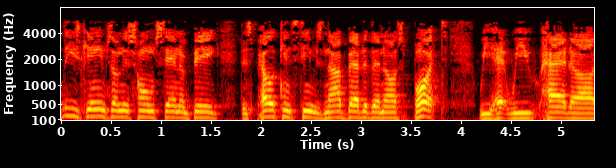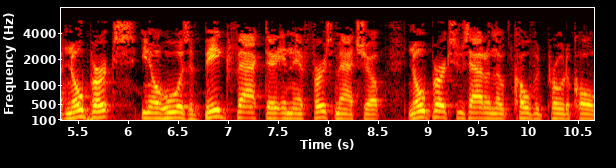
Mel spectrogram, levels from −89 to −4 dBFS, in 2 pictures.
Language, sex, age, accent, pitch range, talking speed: English, male, 30-49, American, 130-160 Hz, 240 wpm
